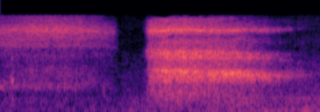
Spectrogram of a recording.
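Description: Deep breathing during a guided invocation with eyes shut: two long, soft, airy breath sounds divided by a short pause, the second fuller and longer, with no voices.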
